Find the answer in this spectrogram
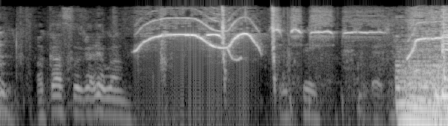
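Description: A person whistling a high note that slides up, dips down and climbs again, then holds steady with slight wavers until the end.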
